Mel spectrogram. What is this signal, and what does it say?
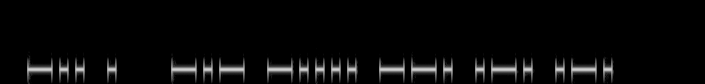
Morse code, heard as a keyed tone, about 15 wpm, 700 Hz. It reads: DE K6GRR
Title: USA Callsign DE Callsign - 5 Characters - 15wpm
